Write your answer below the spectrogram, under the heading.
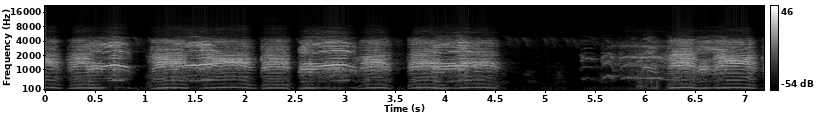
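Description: Swans trumpet loud, nasal honks, five in quick succession, each under a second. After a brief pause, more overlapping calls follow.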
